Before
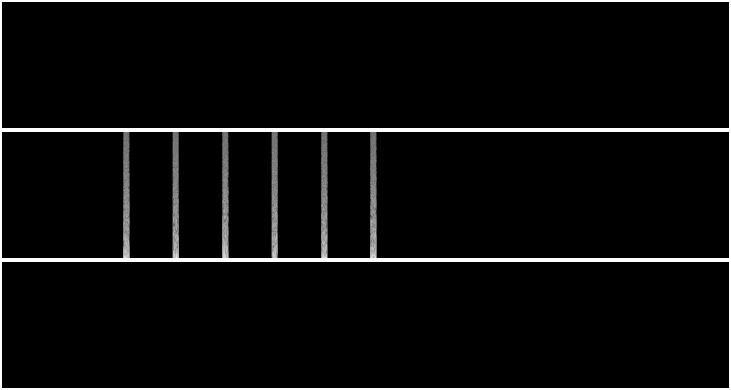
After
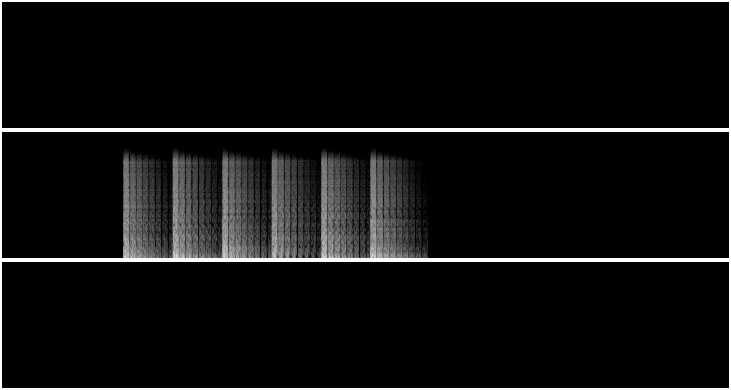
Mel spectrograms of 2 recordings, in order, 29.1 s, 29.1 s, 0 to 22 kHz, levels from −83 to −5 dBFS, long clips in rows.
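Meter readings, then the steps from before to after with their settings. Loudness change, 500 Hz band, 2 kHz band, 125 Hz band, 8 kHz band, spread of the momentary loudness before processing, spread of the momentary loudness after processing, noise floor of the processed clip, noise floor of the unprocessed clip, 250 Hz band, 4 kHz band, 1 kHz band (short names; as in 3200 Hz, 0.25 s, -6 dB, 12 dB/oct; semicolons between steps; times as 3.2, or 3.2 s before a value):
-3.5 dB, -1.5 dB, -1.5 dB, -1.5 dB, -2.0 dB, 5 LU, 14 LU, -84 dBFS, -79 dBFS, -1.5 dB, -1.0 dB, -1.5 dB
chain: elliptic low-pass 9400 Hz, stop band 70 dB; tremolo saw down 0.52 Hz, depth 30%; on a send: feedback echo 86 ms, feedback 60%, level -8 dB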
